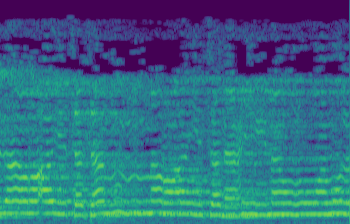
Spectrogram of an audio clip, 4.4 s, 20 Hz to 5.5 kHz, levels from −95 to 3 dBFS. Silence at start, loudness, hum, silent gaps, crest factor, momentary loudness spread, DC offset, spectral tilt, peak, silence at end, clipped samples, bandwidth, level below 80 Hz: 0 s; -19 LUFS; none; none; 12 dB; 4 LU; under 0.1%; -7.5 dB/octave; -8 dBFS; 0 s; under 0.1%; 5.2 kHz; -56 dBFS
